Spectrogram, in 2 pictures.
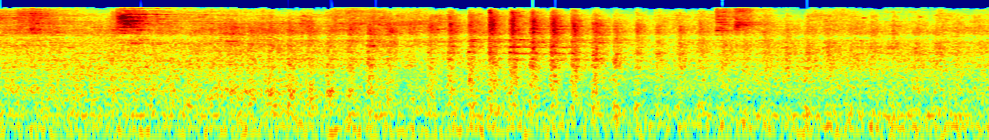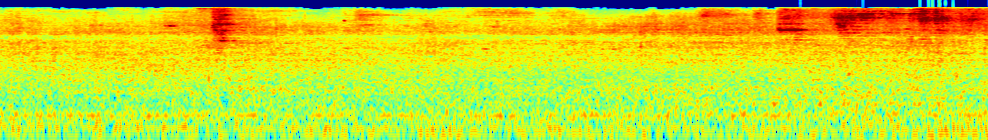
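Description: Freight train of double-stack container cars rolling past. The wheels give a steady rumble on the rails, with a quick run of clickety-clack over rail joints a few seconds in.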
